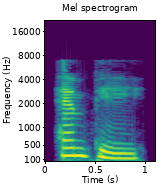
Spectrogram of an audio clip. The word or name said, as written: hempy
